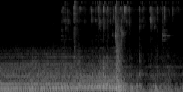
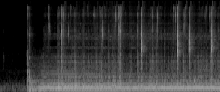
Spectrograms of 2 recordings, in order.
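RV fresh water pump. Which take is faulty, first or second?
second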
